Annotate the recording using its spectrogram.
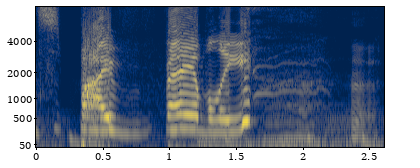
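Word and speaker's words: Spy x Family: something about you know the x it doesn't get pronounced in spy family i'm just kidding that's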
